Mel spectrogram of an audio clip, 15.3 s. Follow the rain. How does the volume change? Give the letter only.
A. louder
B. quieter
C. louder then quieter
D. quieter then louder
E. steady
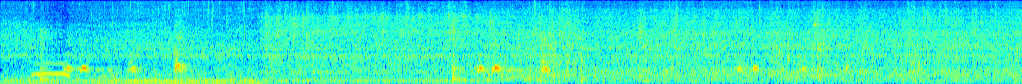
E.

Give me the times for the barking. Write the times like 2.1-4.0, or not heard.
0.6-2.9, 6.8-8.3, 10.7-12.8.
